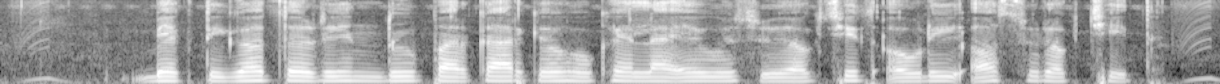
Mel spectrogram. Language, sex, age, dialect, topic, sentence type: Bhojpuri, male, 18-24, Southern / Standard, banking, statement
